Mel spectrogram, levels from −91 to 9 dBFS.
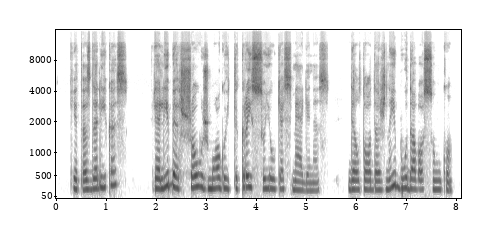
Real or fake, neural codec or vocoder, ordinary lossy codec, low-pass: fake; vocoder, 44.1 kHz, 128 mel bands every 512 samples, BigVGAN v2; Opus, 32 kbps; 14.4 kHz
